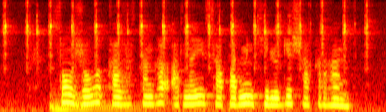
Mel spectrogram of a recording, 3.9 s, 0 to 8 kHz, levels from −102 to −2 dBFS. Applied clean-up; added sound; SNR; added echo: none; Clock + Bowed string instrument; 11 dB; none.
